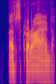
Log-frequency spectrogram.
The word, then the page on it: ascribe: American English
